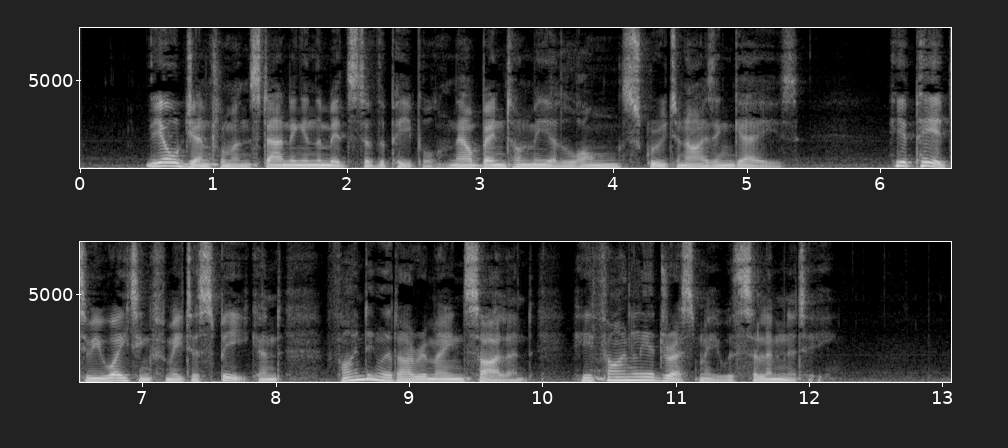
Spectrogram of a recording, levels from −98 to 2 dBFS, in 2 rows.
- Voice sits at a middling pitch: No, low, 115 Hz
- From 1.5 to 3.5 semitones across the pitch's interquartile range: No, average, 4.2 semitones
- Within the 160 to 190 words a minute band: Yes, average, 180 wpm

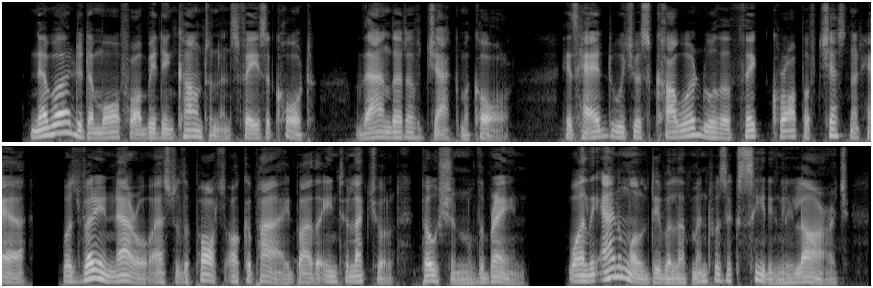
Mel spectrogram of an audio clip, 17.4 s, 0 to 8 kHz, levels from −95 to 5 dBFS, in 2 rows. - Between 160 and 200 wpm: Yes, average, 165 wpm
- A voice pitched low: Yes, low, 110 Hz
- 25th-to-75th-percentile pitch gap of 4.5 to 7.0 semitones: Yes, average, 5.3 semitones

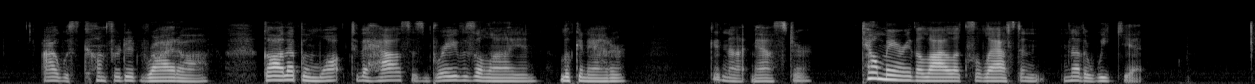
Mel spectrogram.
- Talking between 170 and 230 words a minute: No, average, 145 wpm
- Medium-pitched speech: Yes, medium, 165 Hz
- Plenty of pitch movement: No, average, 2.9 semitones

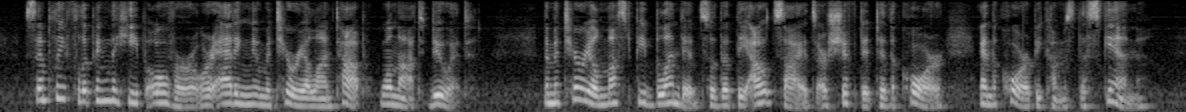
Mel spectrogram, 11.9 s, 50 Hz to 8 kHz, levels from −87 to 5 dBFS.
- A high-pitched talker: Yes, high, 210 Hz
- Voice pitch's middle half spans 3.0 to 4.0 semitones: No, wide, 5.4 semitones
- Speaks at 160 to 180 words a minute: Yes, average, 175 wpm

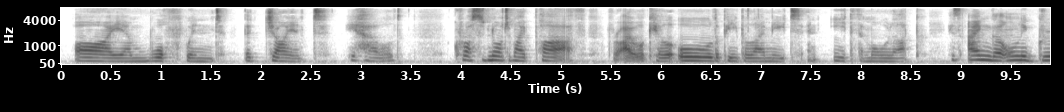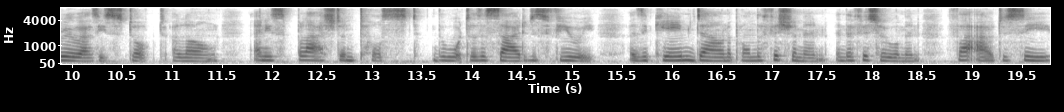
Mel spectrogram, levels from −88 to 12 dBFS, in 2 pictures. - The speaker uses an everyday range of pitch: Yes, average, 3.2 semitones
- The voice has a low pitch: No, high, 195 Hz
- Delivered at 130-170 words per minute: No, average, 180 wpm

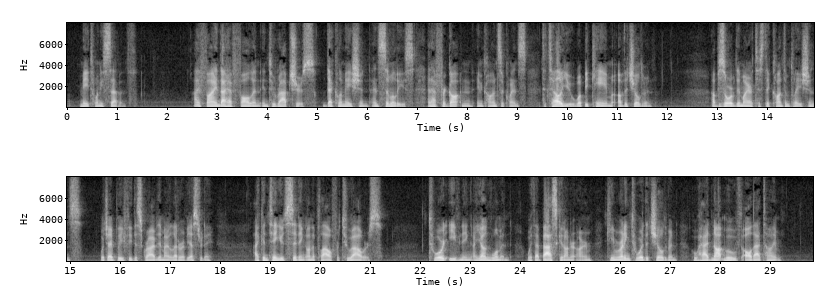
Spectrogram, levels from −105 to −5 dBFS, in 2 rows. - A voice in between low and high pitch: No, low, 110 Hz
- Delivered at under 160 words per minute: Yes, average, 145 wpm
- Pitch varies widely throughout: No, average, 3.3 semitones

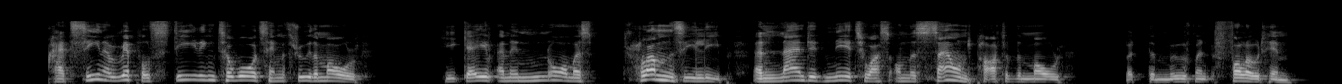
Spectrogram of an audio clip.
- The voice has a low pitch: No, medium, 155 Hz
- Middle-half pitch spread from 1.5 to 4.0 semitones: No, wide, 5.6 semitones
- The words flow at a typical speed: Yes, average, 150 wpm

